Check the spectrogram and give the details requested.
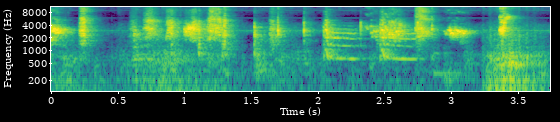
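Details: Parrot chicks giving short scratchy chirps and squeaks in quick irregular bursts, some with rapid buzzy rattles, over faint low background rumble.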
